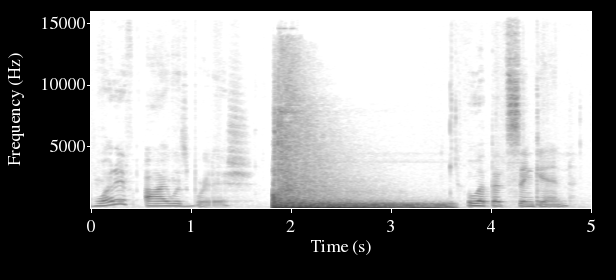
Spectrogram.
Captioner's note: dramatic sound effect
